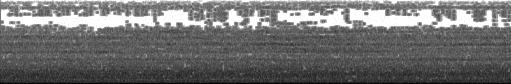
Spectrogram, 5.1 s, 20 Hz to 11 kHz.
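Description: Cabin noise of a Bombardier Dash 8-400 turboprop in flight: the steady low drone of its propellers under an even hiss, with no change throughout.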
